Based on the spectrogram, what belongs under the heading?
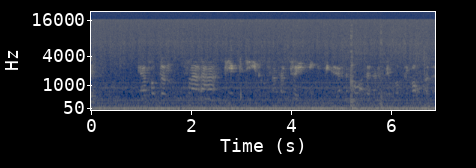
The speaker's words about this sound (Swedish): nu oh, ringer din mobil. Ja men vi klipper bort det. Det är din mamma.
